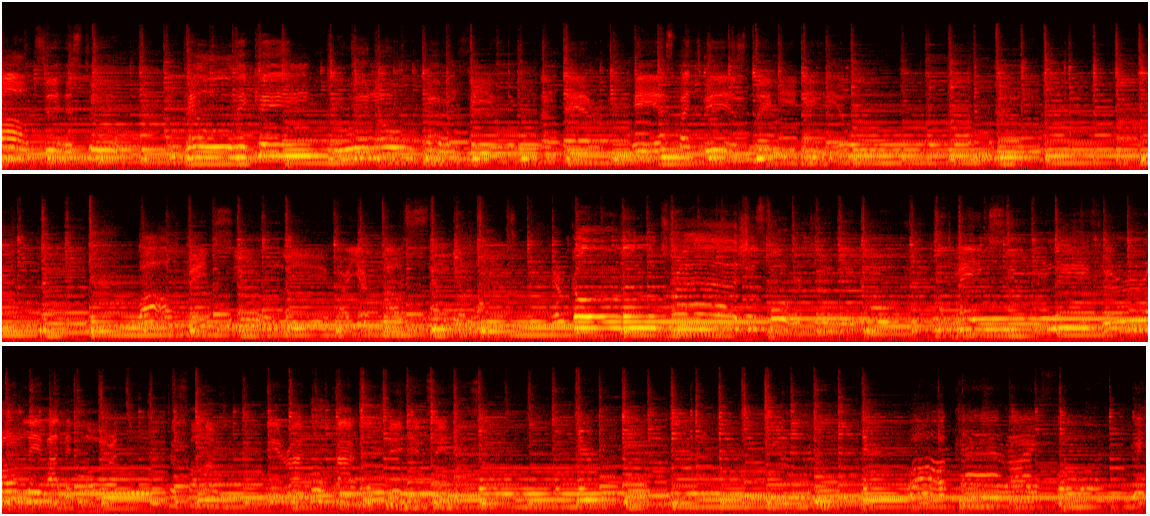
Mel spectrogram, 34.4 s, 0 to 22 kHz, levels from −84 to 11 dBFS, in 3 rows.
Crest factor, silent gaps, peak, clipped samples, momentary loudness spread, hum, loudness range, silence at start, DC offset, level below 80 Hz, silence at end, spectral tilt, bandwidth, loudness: 18 dB; none; -10 dBFS; under 0.1%; 6 LU; none; 5 LU; 0 s; under 0.1%; -56 dBFS; 0 s; -6.5 dB/octave; 14 kHz; -28 LUFS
